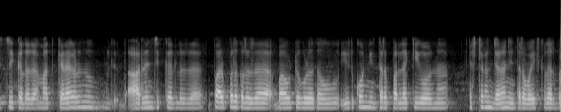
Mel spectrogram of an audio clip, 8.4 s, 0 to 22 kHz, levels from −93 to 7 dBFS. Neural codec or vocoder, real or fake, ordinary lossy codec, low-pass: none; real; Opus, 24 kbps; 5.4 kHz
